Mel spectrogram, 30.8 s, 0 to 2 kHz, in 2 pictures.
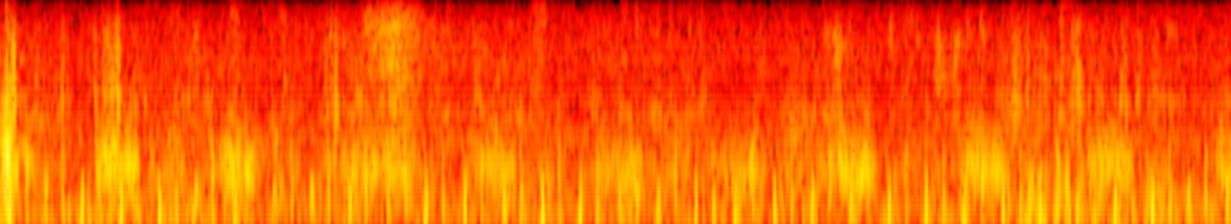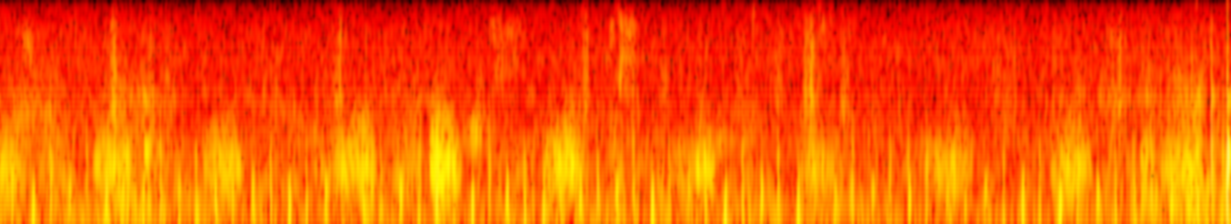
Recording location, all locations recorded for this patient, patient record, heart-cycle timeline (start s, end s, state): aortic valve (AV)
aortic valve (AV)+mitral valve (MV)
#Age: Child
#Sex: Male
#Height: 77.0 cm
#Weight: 10.2 kg
#Pregnancy status: False
#Murmur: Absent
#Murmur locations: nan
#Most audible location: nan
#Systolic murmur timing: nan
#Systolic murmur shape: nan
#Systolic murmur grading: nan
#Systolic murmur pitch: nan
#Systolic murmur quality: nan
#Diastolic murmur timing: nan
#Diastolic murmur shape: nan
#Diastolic murmur grading: nan
#Diastolic murmur pitch: nan
#Diastolic murmur quality: nan
#Outcome: Normal
#Campaign: 2014 screening campaign
0.00	22.58	unannotated
22.58	22.70	S1
22.70	22.82	systole
22.82	22.90	S2
22.90	23.06	diastole
23.06	23.16	S1
23.16	23.28	systole
23.28	23.36	S2
23.36	23.52	diastole
23.52	23.62	S1
23.62	23.72	systole
23.72	23.80	S2
23.80	23.98	diastole
23.98	24.06	S1
24.06	24.18	systole
24.18	24.28	S2
24.28	24.42	diastole
24.42	24.52	S1
24.52	24.64	systole
24.64	24.72	S2
24.72	24.88	diastole
24.88	24.98	S1
24.98	25.08	systole
25.08	25.18	S2
25.18	25.34	diastole
25.34	25.44	S1
25.44	25.54	systole
25.54	25.64	S2
25.64	25.80	diastole
25.80	25.90	S1
25.90	26.02	systole
26.02	26.10	S2
26.10	26.28	diastole
26.28	26.36	S1
26.36	26.50	systole
26.50	26.58	S2
26.58	26.76	diastole
26.76	26.82	S1
26.82	26.94	systole
26.94	27.02	S2
27.02	27.20	diastole
27.20	27.32	S1
27.32	27.42	systole
27.42	27.52	S2
27.52	27.68	diastole
27.68	27.78	S1
27.78	27.90	systole
27.90	27.98	S2
27.98	28.16	diastole
28.16	28.24	S1
28.24	28.36	systole
28.36	28.44	S2
28.44	28.62	diastole
28.62	28.74	S1
28.74	28.84	systole
28.84	28.94	S2
28.94	29.10	diastole
29.10	29.18	S1
29.18	29.30	systole
29.30	29.38	S2
29.38	29.54	diastole
29.54	29.62	S1
29.62	29.74	systole
29.74	29.84	S2
29.84	30.00	diastole
30.00	30.78	unannotated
